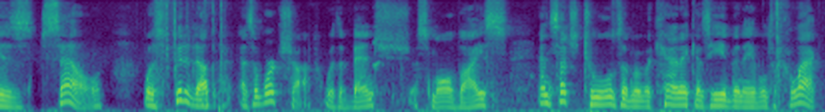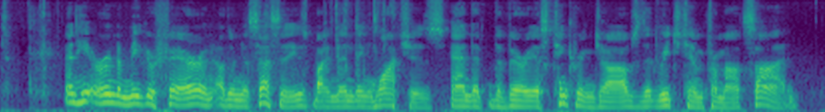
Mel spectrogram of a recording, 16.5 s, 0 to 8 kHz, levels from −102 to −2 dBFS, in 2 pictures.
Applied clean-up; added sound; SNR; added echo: neural mask model Resemble Enhance denoiser.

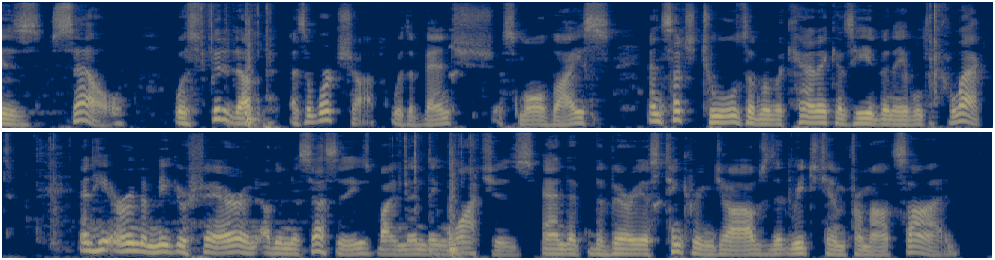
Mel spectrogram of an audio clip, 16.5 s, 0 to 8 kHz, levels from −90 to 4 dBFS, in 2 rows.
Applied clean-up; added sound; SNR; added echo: classical method Wiener filter.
